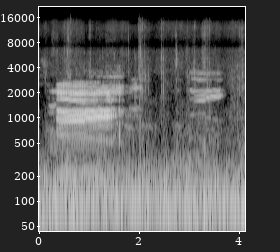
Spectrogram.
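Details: Cow out in green grass fields: one loud, sustained harmonic moo lasting about a second, followed by a fainter, shorter lowing, with low rumbling noise underneath.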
